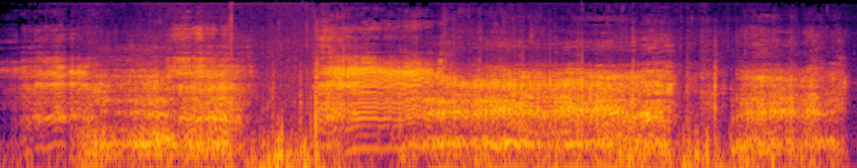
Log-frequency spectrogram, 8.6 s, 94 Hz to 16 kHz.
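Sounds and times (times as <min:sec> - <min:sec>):
mother giraffe growling defending calf from lions: 0:00.0 - 0:02.5, 0:03.2 - 0:08.5.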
